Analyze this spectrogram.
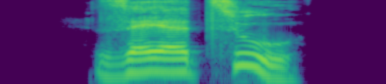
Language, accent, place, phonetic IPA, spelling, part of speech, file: German, Germany, Berlin, [ˌzɛːə ˈt͡suː], sähe zu, verb, De-sähe zu.ogg
- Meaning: first/third-person singular subjunctive II of zusehen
